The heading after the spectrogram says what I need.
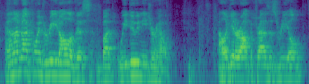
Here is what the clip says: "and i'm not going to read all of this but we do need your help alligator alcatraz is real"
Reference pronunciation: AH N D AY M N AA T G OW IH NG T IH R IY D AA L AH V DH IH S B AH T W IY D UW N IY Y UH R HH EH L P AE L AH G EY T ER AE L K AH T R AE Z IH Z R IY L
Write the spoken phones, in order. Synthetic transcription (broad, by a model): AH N AY M N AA T G OW IH NG T IH R IY D AA L AH V DH IH S B AH T W IY D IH N IY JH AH R HH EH L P AE L AH G EY T ER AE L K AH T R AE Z IH Z R IY L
